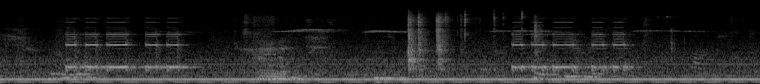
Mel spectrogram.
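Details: Repeating groups of three electronic beeps over a steady hum: medical equipment alarm during a veterinary practical session, with the animal patient cannulated and on fluids.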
